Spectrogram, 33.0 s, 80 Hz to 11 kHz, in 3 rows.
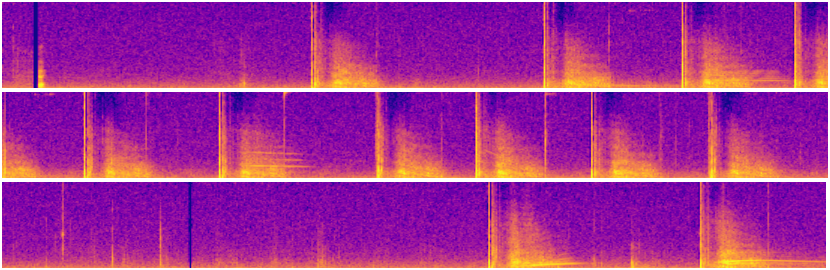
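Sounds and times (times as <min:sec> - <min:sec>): pistol shots with echo: 0:04.1 - 0:05.0, 0:07.2 - 0:08.1, 0:09.0 - 0:11.5, 0:12.1 - 0:13.1, 0:13.9 - 0:15.2, 0:16.0 - 0:18.2, 0:18.8 - 0:19.7, 0:28.5 - 0:29.8, 0:31.3 - 0:33.0.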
